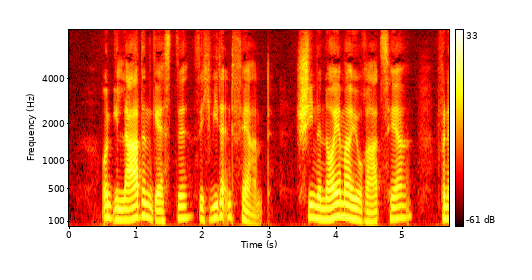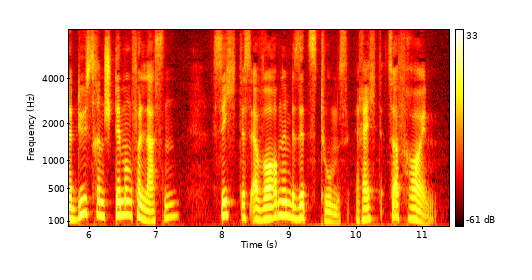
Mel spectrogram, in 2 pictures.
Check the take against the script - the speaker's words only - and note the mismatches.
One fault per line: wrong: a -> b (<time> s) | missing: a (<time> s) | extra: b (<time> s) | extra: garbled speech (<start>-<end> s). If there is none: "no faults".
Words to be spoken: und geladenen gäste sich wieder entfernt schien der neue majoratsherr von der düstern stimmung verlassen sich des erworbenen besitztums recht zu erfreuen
no faults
